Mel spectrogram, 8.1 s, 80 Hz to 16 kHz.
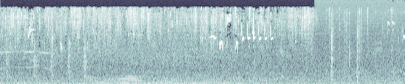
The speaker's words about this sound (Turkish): Kırık bir aynaya bakarak bahçedeki çeşmede ellerini yıkayan 15 yaşlarında erkek bir çocuk.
